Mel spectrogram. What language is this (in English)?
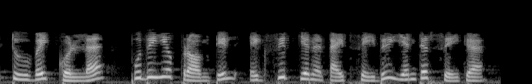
Tamil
